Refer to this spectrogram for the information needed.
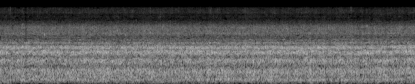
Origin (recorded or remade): recorded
